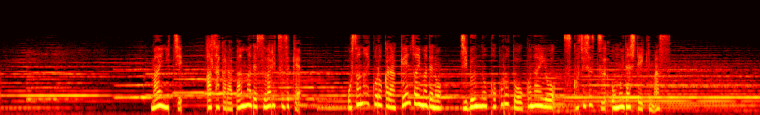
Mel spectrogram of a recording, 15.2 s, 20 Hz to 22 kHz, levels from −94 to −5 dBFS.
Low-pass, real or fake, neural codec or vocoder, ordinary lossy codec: 7.2 kHz; real; none; none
